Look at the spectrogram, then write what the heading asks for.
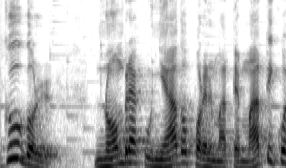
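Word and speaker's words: googol: existe un número que se escribe gogol y su pronunciación en el inglés es google nombre acuñado por el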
